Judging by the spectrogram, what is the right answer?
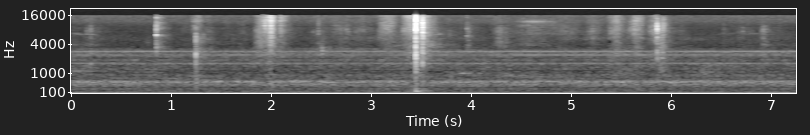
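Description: Box cutter blade trimming spines and flesh from the bevelled edge of a golden barrel cactus: a few small crisp clicks and scrapes, with one sharper click about halfway through. A steady low hum runs underneath.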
